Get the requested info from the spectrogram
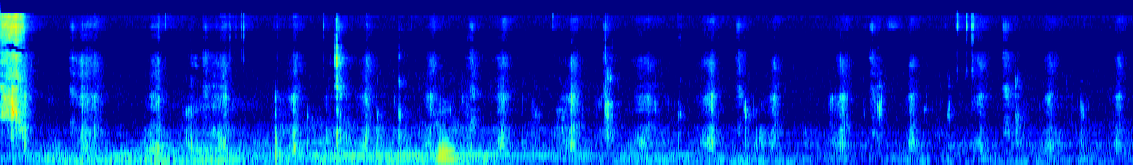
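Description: A person chewing food close to the microphone: many small crunching and wet mouth clicks, with one louder click at the start.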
